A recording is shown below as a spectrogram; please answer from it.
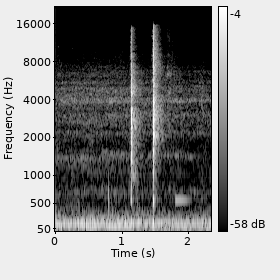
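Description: Two sharp plastic clicks about a third of a second apart, from the spout lid of a red plastic water jug being handled and snapped shut after a drink.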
